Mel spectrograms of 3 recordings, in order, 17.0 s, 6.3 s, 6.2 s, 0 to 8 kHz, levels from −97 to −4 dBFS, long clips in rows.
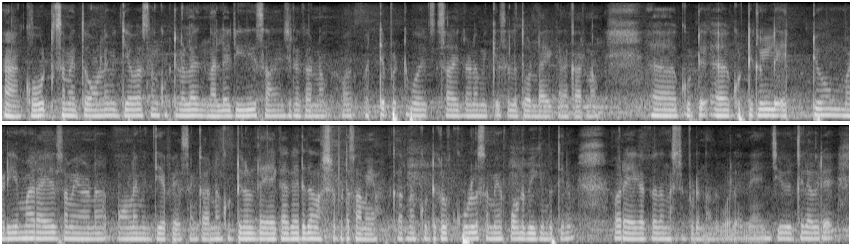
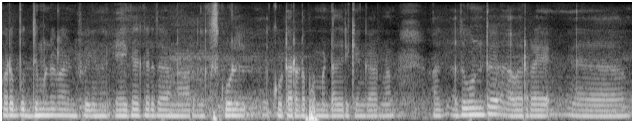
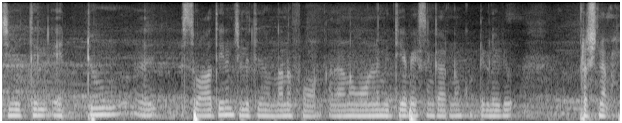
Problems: background sounds at intervals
